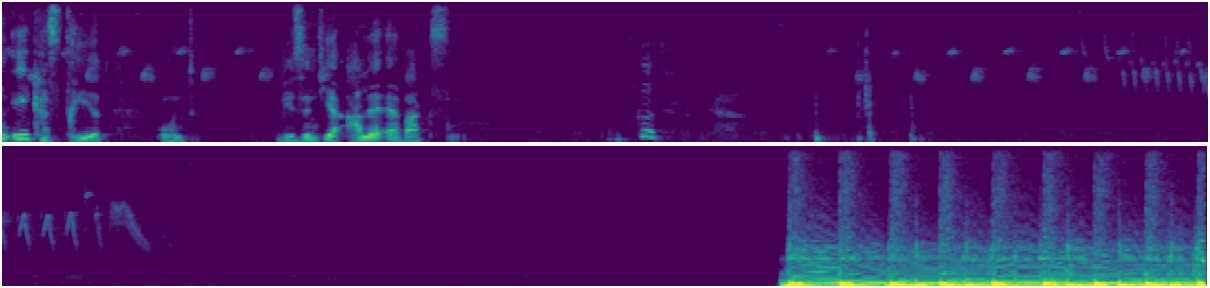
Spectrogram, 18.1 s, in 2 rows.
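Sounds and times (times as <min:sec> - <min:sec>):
songbird trill: 0:00.0 - 0:14.3.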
